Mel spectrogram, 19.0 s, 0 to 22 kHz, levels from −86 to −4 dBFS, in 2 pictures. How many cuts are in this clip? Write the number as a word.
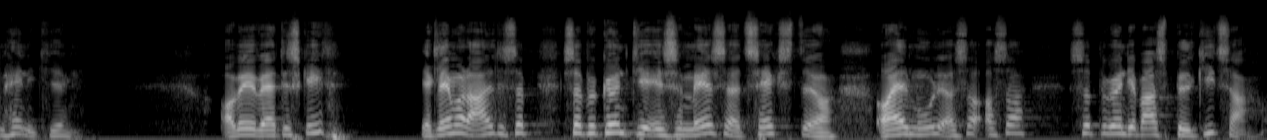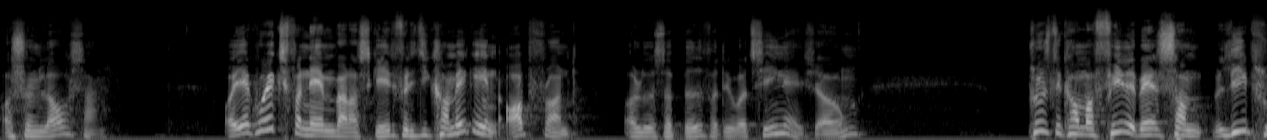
zero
